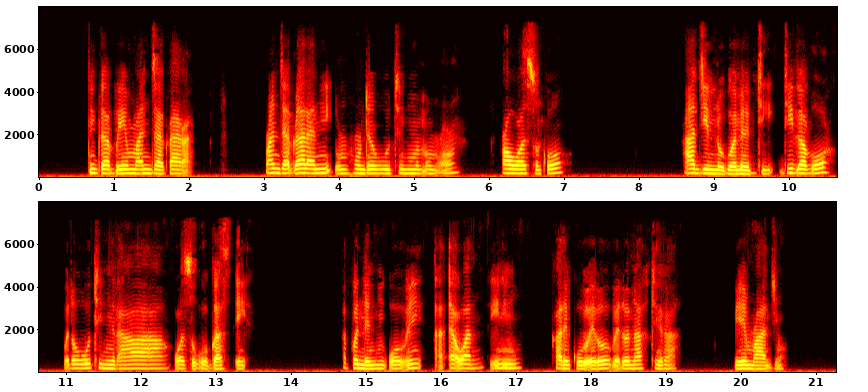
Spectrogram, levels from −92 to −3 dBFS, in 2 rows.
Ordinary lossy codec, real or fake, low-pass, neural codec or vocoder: AAC, 32 kbps; fake; 7.2 kHz; autoencoder, 22.05 kHz, a latent of 192 numbers a frame, VITS, trained on many speakers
